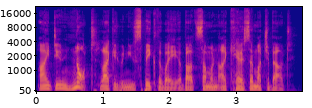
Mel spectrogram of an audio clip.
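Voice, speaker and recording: A man acts out a refined owl demon prince for a story reading. The voice is theatrical and affectionate, with formal, courtly phrasing. The pitch swings widely, and the sound is dry. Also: lively intonation, brisk, no room sound, close to an everyday voice. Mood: firm, tender. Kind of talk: fan fiction story reading.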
